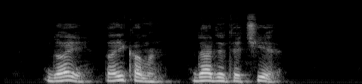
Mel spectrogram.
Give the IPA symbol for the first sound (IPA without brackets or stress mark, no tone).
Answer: d̪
